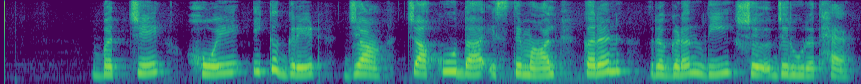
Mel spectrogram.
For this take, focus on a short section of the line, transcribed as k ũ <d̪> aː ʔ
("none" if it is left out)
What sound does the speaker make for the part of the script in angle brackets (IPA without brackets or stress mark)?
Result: d̪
